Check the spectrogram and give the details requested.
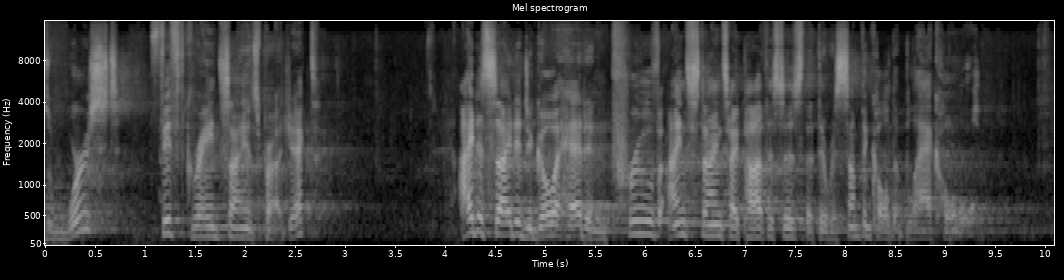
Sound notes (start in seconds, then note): none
